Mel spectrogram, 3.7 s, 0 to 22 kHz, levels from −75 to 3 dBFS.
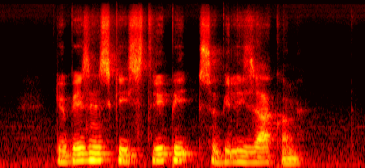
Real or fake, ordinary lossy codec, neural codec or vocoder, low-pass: fake; none; codec, 44.1 kHz, 7.8 kbps, DAC; none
